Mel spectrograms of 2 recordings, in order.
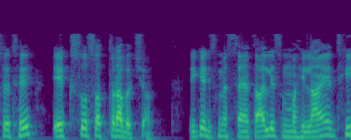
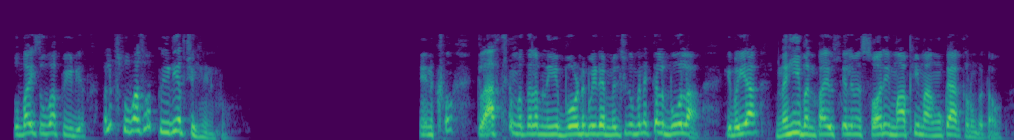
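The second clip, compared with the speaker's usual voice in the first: much higher and louder, fed-up scolding; exasperated rant; 6 semitones higher, 6 dB louder than usual. Real, not acted. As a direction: scold the class for demanding PDFs at dawn. Teacher ranting about PDF again.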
